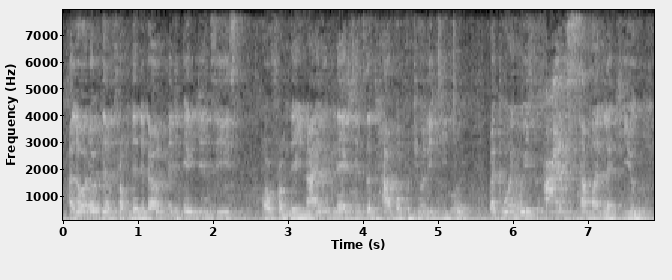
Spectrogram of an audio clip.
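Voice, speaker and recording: A woman answering questions from the audience as part of a conference panel. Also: on the low side. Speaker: panelist or moderator. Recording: echoey hall, distant mic, noisy.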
